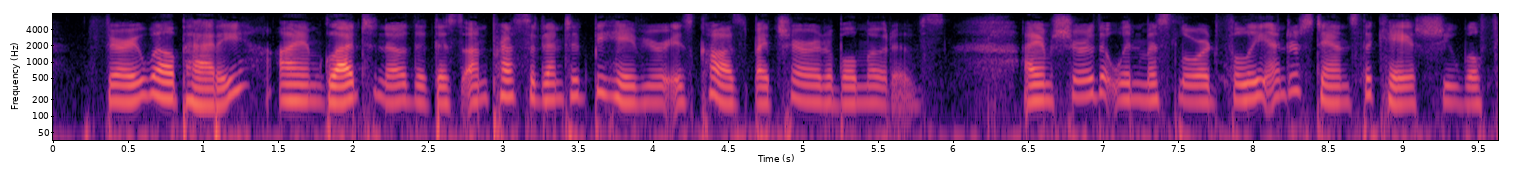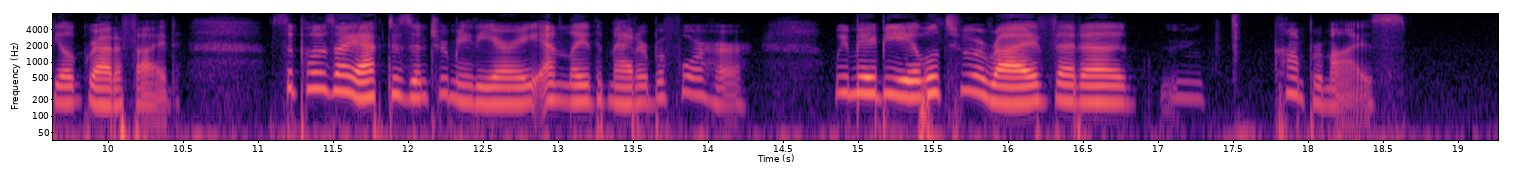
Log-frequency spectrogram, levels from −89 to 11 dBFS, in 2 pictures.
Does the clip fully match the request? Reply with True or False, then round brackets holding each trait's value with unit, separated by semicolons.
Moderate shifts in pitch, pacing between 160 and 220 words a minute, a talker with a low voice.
False (4.2 semitones; 165 wpm; 195 Hz)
